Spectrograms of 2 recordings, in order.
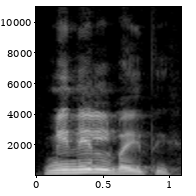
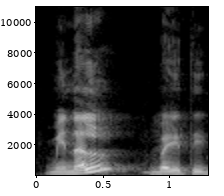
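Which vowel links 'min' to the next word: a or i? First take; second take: i; a. First: The n of min is linked with an i vowel. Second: The n of min is linked with an a vowel. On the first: The speaker calls it wrong. "जब मैंने जेर लगाई तो बन गया मिनिल बैती, अब मिनिल बैती अरब को अच्छा नहीं लगता" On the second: The speaker calls it right. "नून को जबर दे दी और पढ़ दिया मिनल बैती"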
